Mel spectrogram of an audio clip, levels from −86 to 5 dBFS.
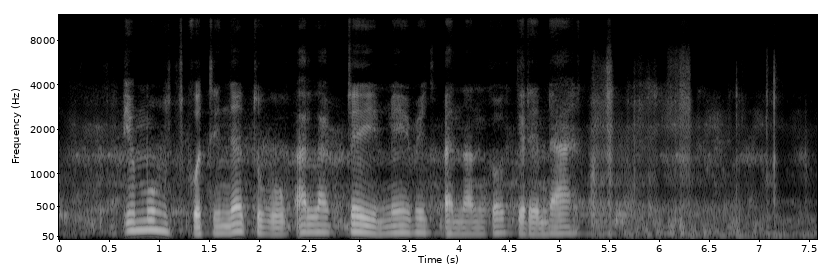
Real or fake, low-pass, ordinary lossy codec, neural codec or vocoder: fake; none; none; codec, 24 kHz, 1.2 kbps, DualCodec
